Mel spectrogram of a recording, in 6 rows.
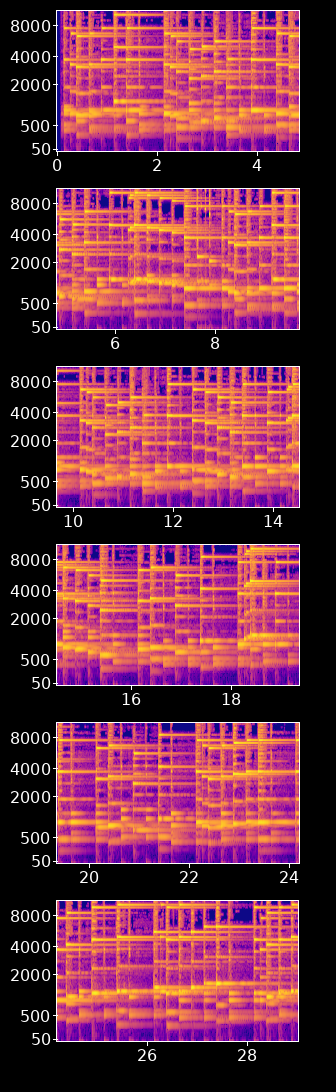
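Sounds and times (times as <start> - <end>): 
cute ringtone melody: 0.1 - 29.0.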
